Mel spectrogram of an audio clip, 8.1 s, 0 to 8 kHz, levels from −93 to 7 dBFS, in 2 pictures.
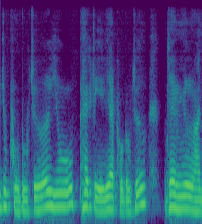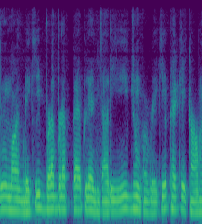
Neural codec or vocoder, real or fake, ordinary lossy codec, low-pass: codec, 44.1 kHz, 2.6 kbps, DAC; fake; Opus, 64 kbps; 7.2 kHz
